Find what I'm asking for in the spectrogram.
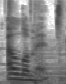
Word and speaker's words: LMNT: This podcast is brought to you by Element, that's spelled L-M-N-T, which is a company that I have the chance to invest in and have loved since day one.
